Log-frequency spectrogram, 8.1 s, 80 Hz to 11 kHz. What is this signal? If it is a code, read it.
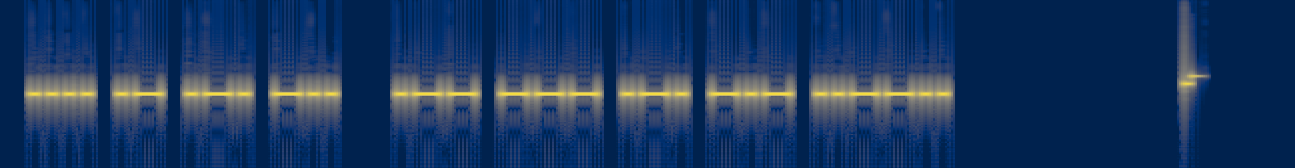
Morse code, heard as a keyed tone, about 22 wpm, 700 Hz. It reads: HARD WORK?
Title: Sentences from Top 1600 Words 22wpm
